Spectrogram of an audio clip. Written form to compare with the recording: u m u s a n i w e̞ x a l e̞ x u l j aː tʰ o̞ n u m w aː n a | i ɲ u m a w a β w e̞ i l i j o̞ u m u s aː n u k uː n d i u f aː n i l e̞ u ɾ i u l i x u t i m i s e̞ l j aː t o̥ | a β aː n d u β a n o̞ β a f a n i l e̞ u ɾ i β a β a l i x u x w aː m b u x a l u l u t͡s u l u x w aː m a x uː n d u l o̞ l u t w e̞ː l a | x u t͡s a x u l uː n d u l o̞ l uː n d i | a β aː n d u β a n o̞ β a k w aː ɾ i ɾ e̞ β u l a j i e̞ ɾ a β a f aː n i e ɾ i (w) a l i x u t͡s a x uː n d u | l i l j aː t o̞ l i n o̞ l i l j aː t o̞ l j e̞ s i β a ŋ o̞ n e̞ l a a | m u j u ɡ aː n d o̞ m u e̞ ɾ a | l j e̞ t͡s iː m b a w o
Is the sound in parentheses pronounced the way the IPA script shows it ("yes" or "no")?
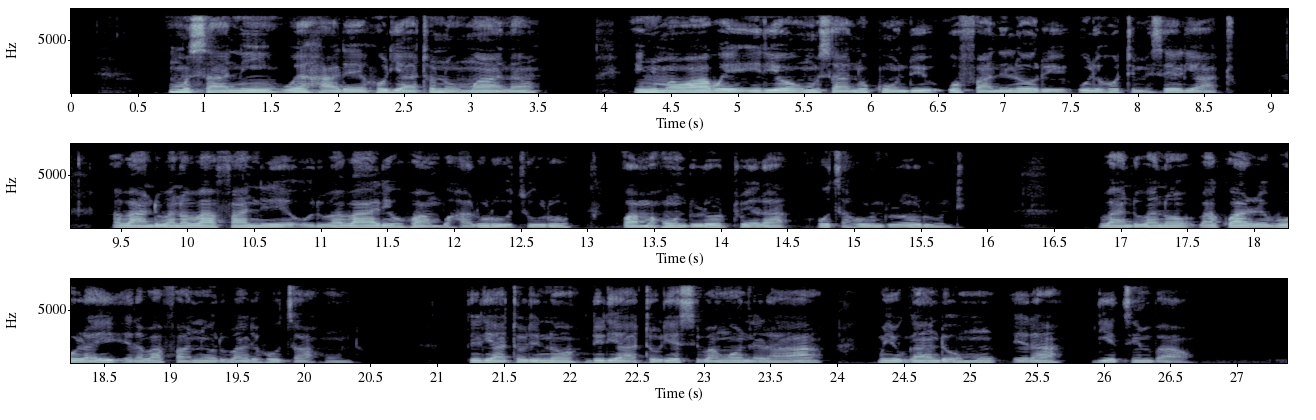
no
